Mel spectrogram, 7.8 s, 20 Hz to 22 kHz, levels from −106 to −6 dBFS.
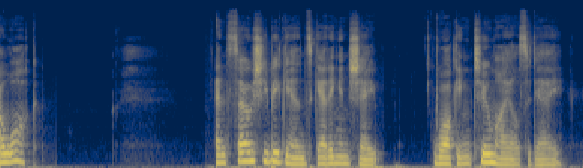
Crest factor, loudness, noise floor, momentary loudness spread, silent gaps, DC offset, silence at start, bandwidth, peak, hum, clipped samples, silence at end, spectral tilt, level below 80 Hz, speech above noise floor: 18 dB; -28 LUFS; -68 dBFS; 11 LU; none; under 0.1%; 0 s; 13 kHz; -10 dBFS; none; under 0.1%; 0.3 s; -6 dB/octave; -50 dBFS; 41 dB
